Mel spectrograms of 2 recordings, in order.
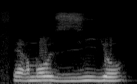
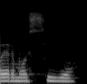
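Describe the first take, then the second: First: The middle consonant is a buzzing z sound. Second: The middle consonant is a hissing s sound. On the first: This is how a French speaker would say it. "un francés que no sabe español diría" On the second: This is the Spanish way of saying it. "y no"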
